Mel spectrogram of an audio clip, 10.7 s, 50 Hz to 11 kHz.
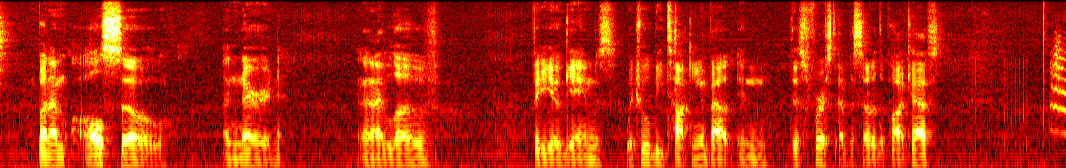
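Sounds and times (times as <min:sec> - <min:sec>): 
low hum: 0:00.0 - 0:10.6
speech: 0:00.4 - 0:03.0, 0:03.6 - 0:04.4, 0:05.3 - 0:09.5
cat meowing: 0:10.5 - 0:10.6.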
